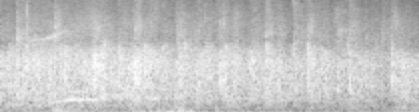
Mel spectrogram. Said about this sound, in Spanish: Aplauso para Mao, por favor.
